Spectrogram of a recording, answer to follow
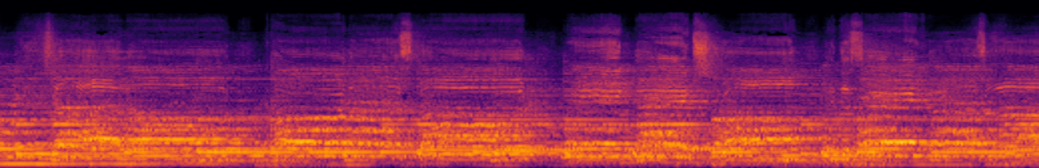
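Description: A congregation singing a hymn together, in held notes that change every second or so.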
